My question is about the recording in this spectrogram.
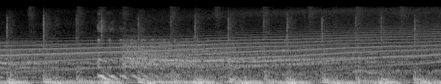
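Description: Rock band playing an instrumental passage: electric guitar, bass and steady drum beats, with a held tone that slowly rises in pitch.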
